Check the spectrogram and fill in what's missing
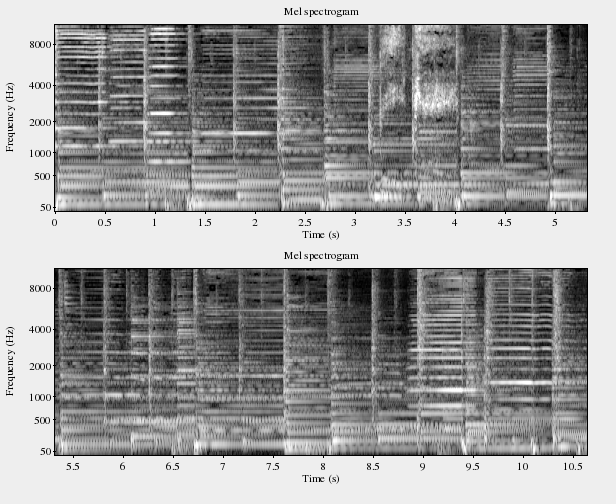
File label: country ballad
